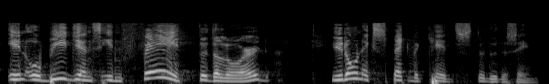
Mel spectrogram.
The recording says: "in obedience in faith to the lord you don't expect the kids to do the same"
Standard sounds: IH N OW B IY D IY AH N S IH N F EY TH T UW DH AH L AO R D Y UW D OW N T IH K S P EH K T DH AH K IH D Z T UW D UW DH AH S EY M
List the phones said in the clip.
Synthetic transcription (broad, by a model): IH N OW B IY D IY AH N S IH N F EY TH T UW DH AH L AO R D Y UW D OW N T IH K S P EH K T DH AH K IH D S T UW D UW DH AH S EY M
